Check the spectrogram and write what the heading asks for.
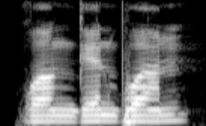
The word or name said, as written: wangen bwan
